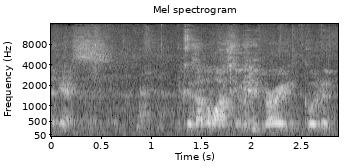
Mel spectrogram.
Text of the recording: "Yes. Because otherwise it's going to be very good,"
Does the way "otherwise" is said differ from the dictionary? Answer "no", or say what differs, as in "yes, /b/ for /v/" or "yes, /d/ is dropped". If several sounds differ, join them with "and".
yes, /z/ is dropped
